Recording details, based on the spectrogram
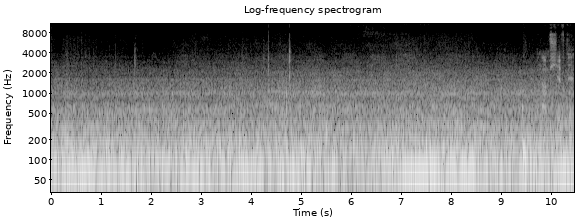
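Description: A 2012 Porsche Panamera 4 drives in manual mode with a steady low engine and road rumble, loud and continuous with a slight swell near the end.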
